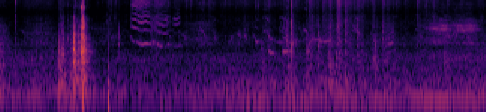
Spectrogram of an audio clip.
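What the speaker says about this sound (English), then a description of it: "Here's just the chickens." About twenty chickens in a farm coop, clucking and cooing at close range with a brief louder flurry early on, then steady low murmuring over faint background hum.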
